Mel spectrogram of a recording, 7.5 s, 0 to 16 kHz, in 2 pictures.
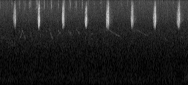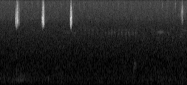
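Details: Dociostaurus brevicollis, the Intermediate Cross-backed Grasshopper, in Zalahalap, Hungary, July 2022: a run of about eleven crisp high chirps spaced about half a second apart, stopping, then a single final chirp.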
